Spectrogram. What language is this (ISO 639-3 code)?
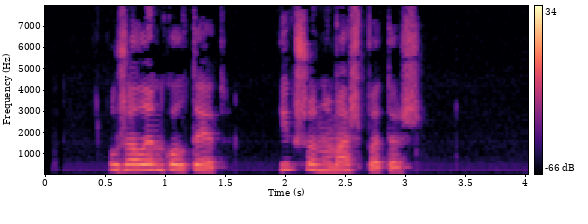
chm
